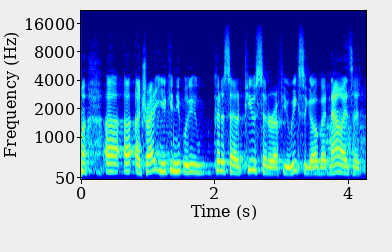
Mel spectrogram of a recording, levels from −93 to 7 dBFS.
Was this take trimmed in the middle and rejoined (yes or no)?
yes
